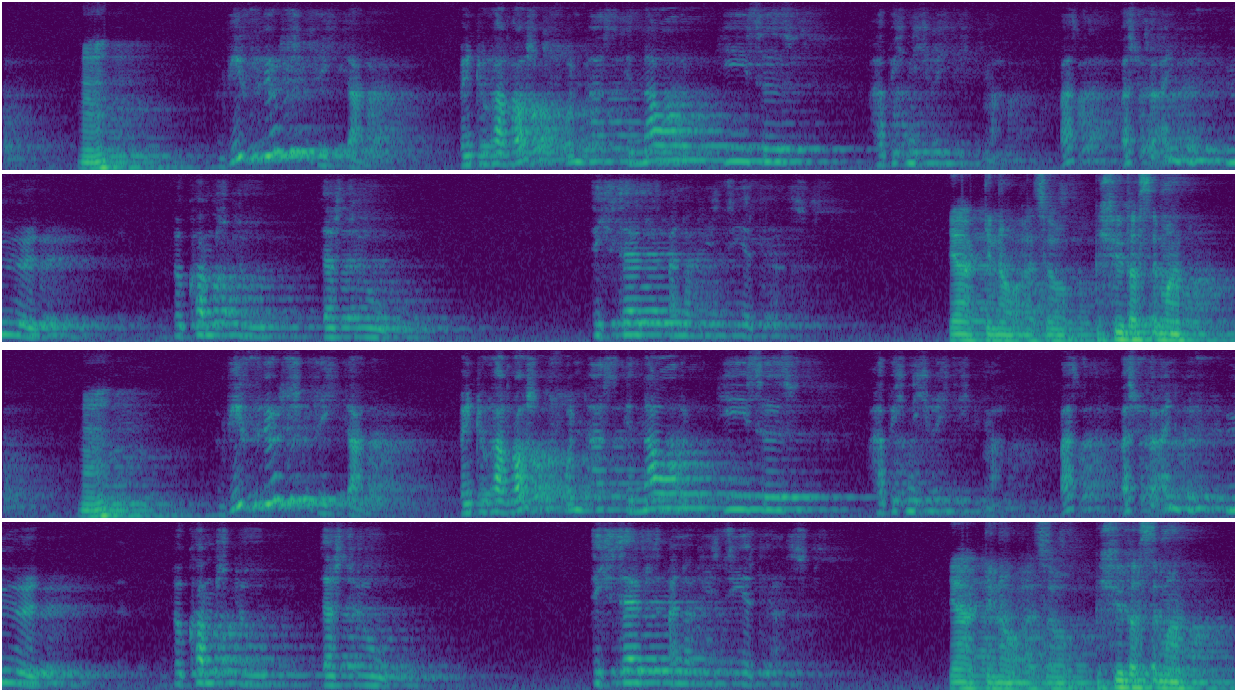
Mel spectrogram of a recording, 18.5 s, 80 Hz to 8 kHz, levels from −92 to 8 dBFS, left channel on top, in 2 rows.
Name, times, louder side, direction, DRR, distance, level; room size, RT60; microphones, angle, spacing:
voice 1, 0.7-1.1 1.7-2.7 3.4-6.0 6.5-7.1 7.3-7.5 7.9-8.1 8.4-9.5 10.7-11.2 11.7-12.2 13.7-14.9, right 1 dB, 25° right, -2 dB, 6.9 m, -34 dB
voice 2, 16.4-18.1, equal, 30° left, 1 dB, 2.2 m, -27 dB
29.5 x 28.5 x 6.3 m, 1.4 s
head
